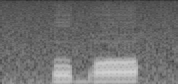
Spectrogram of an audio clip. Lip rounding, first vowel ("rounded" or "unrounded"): rounded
